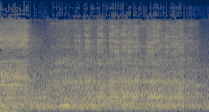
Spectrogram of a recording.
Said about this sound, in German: Ja, wir sind hier im Ausstellungsbereich Perspektiven. Und was hört man hier im Hintergrund? Das kennt man sonst eigentlich mehr so aus der Küche oder aus dem Werkkeller. Das sind Haushaltsgeräte, die mit Strom betrieben sind und wenn man sie anmacht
